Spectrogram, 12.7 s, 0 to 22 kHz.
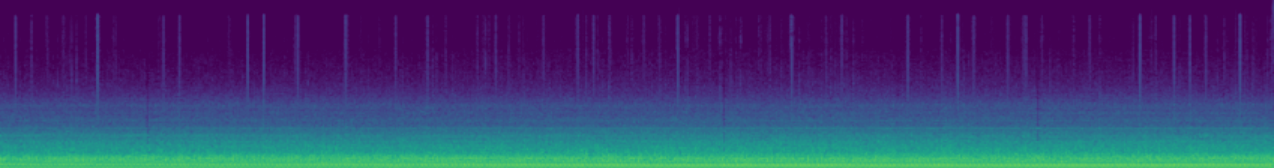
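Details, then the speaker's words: Triumph Tiger Cub single at full throttle, warmed up, nearly 60 mph, after new carb slide, needle and jets and a plug gap cut from about 25 to 20 thou: steady clean high revs with no misfire. Plug still black but dry. "That went well. No misfire. We actually had the speedometer needle just about to clip 60 there, which is the most I've ever seen it get up to, flat up, with all my bulk, and this also on the back."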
